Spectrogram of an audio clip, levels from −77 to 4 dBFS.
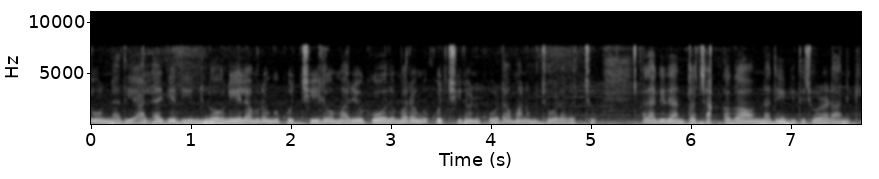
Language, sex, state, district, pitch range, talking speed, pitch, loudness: Telugu, female, Andhra Pradesh, Krishna, 210-225 Hz, 155 wpm, 215 Hz, -22 LUFS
